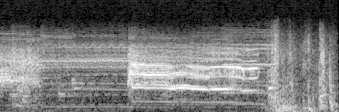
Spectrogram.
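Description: A sustained dramatic music chord, then a heavy crash about three and a half seconds in as a man falling from a camera crane hits the set floor.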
